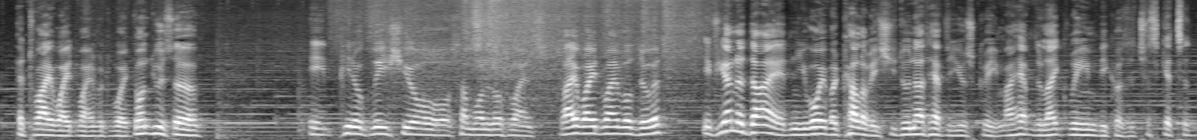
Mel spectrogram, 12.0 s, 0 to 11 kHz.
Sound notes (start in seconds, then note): 6.3 sizzling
